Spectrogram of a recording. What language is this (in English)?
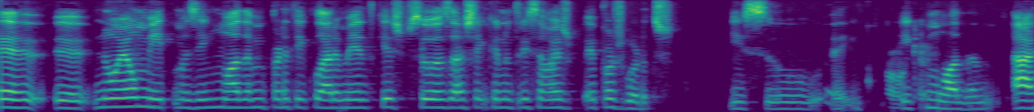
Portuguese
